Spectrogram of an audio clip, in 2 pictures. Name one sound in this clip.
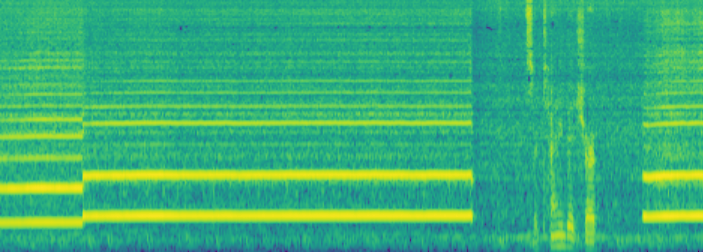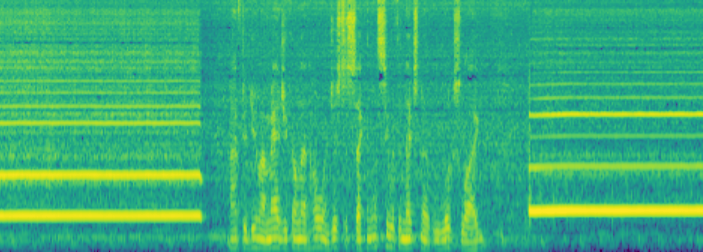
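An electronic tuner plays a steady reference beep, changing pitch between notes.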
